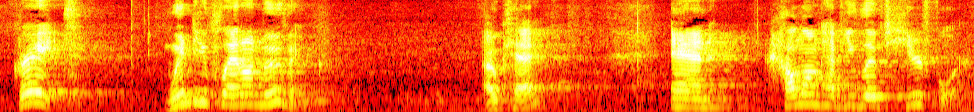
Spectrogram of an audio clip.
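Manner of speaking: grin and sell it at the door; high enthusiasm. Shown as a demonstration. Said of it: "say it with high enthusiasm".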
